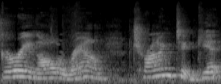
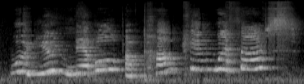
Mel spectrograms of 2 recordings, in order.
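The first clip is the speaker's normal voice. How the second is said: very high, small mouse asking; high little mouse inviting Squirrel; 4 dB louder than usual. A narrator's reading. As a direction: ask sweetly in a tiny mouse voice. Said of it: "said Mouse".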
